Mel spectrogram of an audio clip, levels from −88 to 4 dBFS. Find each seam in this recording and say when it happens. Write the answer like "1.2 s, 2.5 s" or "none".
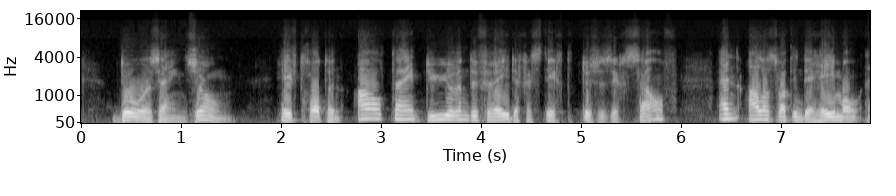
none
